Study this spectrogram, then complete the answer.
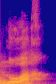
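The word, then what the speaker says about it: נח: casa pastor por quê Porque Noé em hebraico se pronuncia noar que significa alívio consolo e conforto ah pelo amor de Deus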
